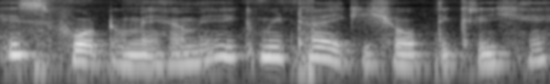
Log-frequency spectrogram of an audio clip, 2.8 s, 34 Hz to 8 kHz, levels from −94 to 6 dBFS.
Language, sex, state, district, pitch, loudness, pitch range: Hindi, male, Himachal Pradesh, Shimla, 145 Hz, -21 LUFS, 120-190 Hz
